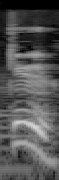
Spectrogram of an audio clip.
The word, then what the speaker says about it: Gü: went down to local Tesco and bought some goo PS is that how it's pronounced goo yeah goo yeah yeah g u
